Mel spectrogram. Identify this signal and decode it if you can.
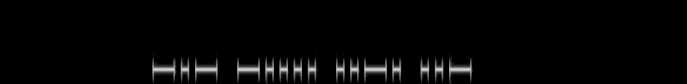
Morse code, heard as a keyed tone, about 17 wpm, 700 Hz. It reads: K6FU
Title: USA Call Signs - 4 Characters - Repeated 3x - 17wpm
